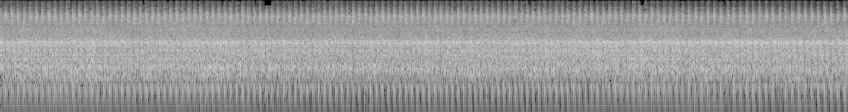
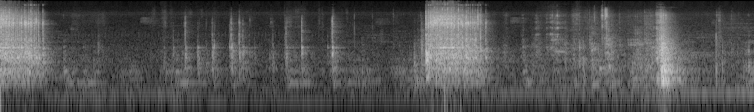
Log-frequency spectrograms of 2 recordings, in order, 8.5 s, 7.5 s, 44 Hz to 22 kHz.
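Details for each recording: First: John Deere STX38 with a Kohler Command 13 hp engine that did not run, after cleaning and refitting the housing: a steady, even, fast putter with no misses or knocks; the repair fixed it. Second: John Deere STX38, Kohler Command 13 hp engine: short whirring bursts and loose clicks from the starter, engine never turns over; drive not engaging; owner says the spring popped loose again, suspects a loose clip.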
